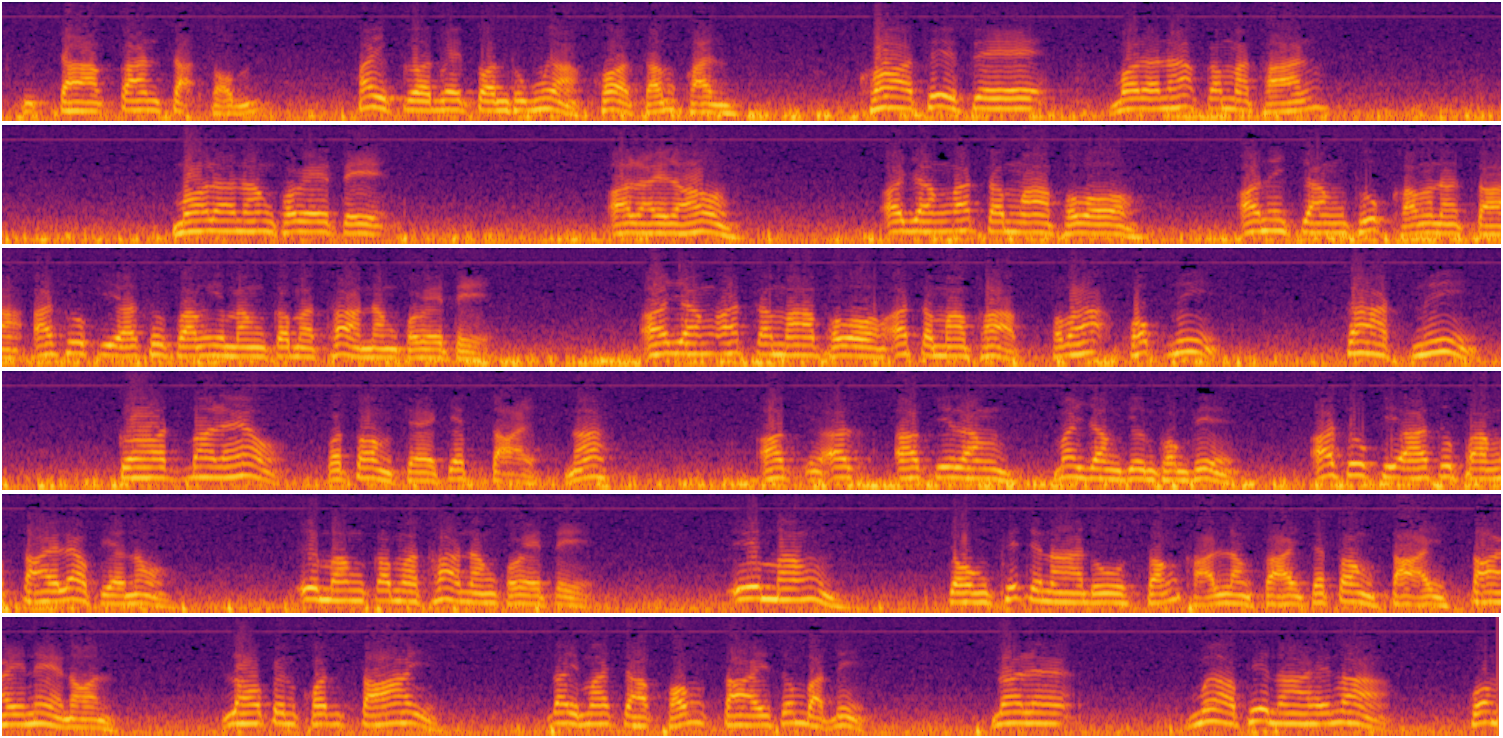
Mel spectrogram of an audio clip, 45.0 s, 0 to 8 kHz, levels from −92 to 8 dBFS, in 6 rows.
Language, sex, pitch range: Thai, female, 170-220 Hz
